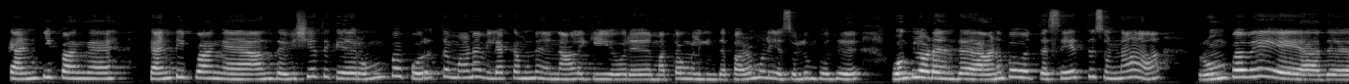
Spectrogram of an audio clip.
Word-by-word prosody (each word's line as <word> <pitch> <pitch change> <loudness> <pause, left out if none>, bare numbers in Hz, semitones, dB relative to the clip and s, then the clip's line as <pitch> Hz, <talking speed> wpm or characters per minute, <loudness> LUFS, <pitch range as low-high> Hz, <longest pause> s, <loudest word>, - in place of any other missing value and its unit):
கண்டிப்பாங்க, 280 +1 +1 0.6
கண்டிப்பாங்க. 290 0 +1 0.3
அந்த 265 +2 -2 0.2
விஷயத்துக்கு 340 0 -3 0.2
ரொம்ப 340 +8 -3
பொருத்தமான 310 +5 -2 0.2
விளக்கம்ன்னு 280 +1 -2 0.2
நாளைக்கு 245 0 -3 0.2
ஒரு 230 -1 -2 0.2
மத்தவங்களுக்கு 245 0 -3
இந்த 230 -1 -5
பழமொழிய 275 +3 -1
சொல்லும்போது, 255 0 -1 0.5
உங்களோட 305 +2 +5 0.2
இந்த 260 0 +1 0.3
அனுபவத்த 310 +2 0 0.2
சேர்த்து 310 +4 -2
சொன்னா 285 +3 -2 0.7
ரொம்பவே 340 +8 +4 0.5
அது 225 +1 -1
280 Hz, 90 wpm, -22 LUFS, 255-315 Hz, 0.7 s, உங்களோட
